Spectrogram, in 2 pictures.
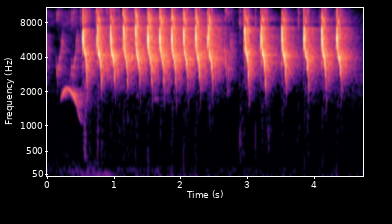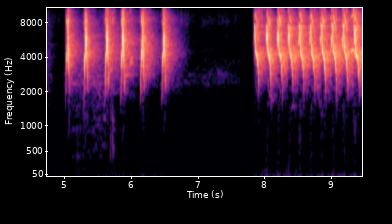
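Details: Bar-winged prinia (Perenjak Jawa, ciblek) singing: rapid bursts of sharp, high, clipped notes, about three per second, in runs of roughly ten, broken by brief pauses before resuming; quiet background with no other clear sounds.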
